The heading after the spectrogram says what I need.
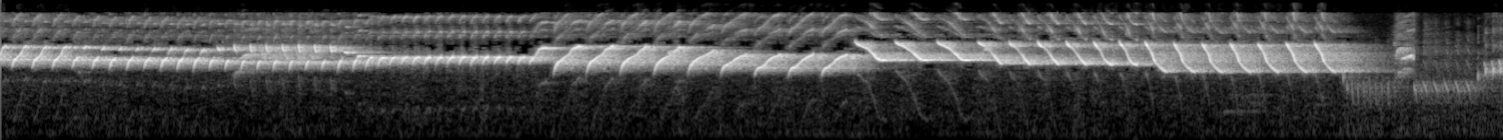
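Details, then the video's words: Song of a domestic canary, used to prompt singing and breeding readiness: loud, rapid pulsed trills that step upward and change tempo every second or so, ending in a quieter tail after about seven seconds. "علاج صمت الكناري: أسمعه هذا المقطع وسيبدأ بالتغريد فوراً | Make Your Canary Sing"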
